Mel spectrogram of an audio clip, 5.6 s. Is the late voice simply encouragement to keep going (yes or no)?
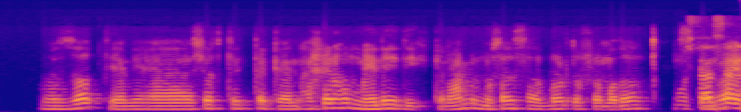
no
